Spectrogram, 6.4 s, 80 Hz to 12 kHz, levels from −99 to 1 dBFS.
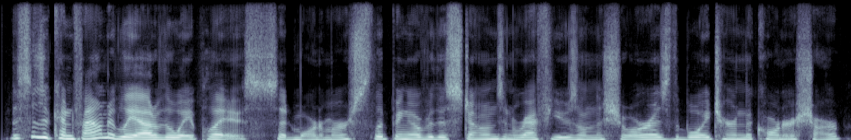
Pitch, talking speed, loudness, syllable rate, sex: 195 Hz, 255 wpm, -18 LUFS, 6.6 syllables/s, female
